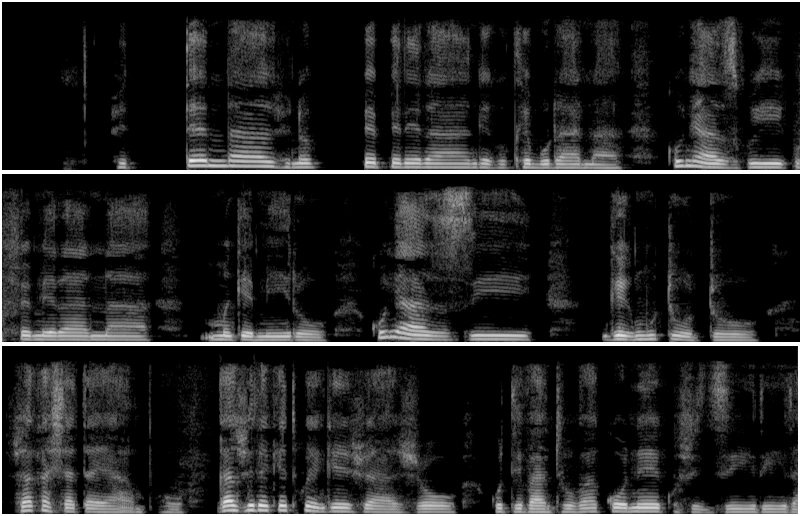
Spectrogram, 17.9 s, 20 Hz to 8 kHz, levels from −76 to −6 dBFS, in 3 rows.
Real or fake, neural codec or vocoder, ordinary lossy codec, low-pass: real; none; AAC, 32 kbps; 7.2 kHz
